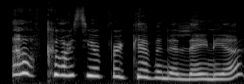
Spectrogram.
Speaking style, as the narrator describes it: she laughed

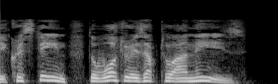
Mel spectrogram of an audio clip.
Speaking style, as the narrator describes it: cried Monsieur de Chagny

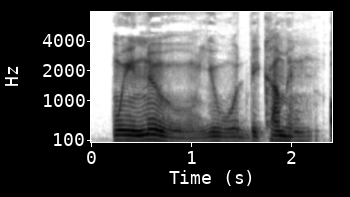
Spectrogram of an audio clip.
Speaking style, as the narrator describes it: Orak Tho said

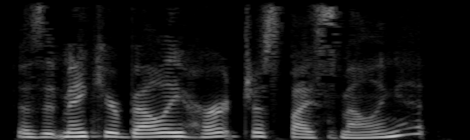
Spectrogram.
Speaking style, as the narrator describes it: She giggled

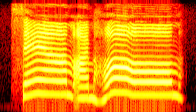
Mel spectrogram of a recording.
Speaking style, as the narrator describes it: Connor's happy shout

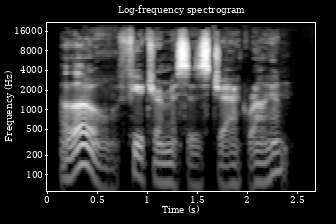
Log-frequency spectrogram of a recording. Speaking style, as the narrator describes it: Jack muttered

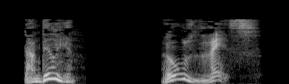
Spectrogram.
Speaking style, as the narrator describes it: Neville growled

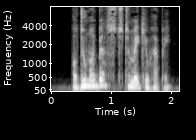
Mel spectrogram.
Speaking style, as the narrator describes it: he said gruffly

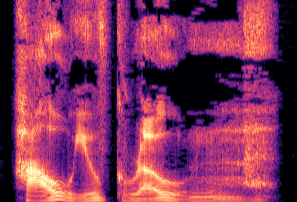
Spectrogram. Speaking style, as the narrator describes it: he hissed

